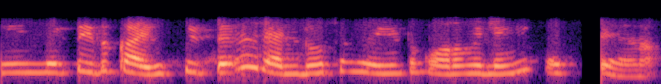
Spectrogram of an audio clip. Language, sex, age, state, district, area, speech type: Malayalam, female, 30-45, Kerala, Wayanad, rural, conversation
